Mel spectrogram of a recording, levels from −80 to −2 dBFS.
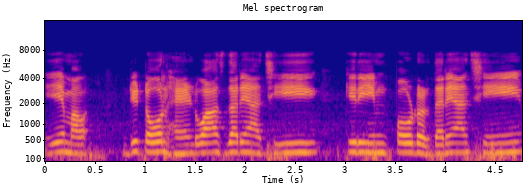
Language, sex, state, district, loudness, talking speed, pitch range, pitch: Garhwali, female, Uttarakhand, Tehri Garhwal, -19 LUFS, 125 wpm, 195-220 Hz, 215 Hz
